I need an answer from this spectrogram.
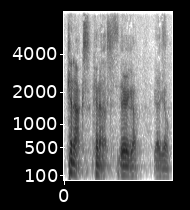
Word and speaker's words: Canucks: Yeah, how you pronounce it? The Canucks. Canucks.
